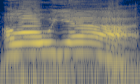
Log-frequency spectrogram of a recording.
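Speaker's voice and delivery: high, loud sudden oh yeah; excited recognition. Real, not acted. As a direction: burst out as it clicks.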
